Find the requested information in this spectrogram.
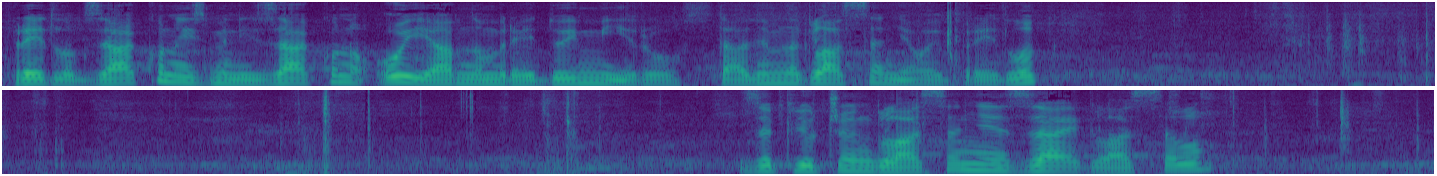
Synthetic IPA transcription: pɾe̞ːd̪lˠo̞ɡzaːko̞naizme̞nizaːko̞naʔojaːʋnomɾe̞ːd̪uimiːɾust̪aʋʎamnaɡlˠasaɲeoʋajpɾe̞ːd̪lˠoɡ | zakʎut͡ʃujemɡlˠasaɲezajeɡlasalˠo

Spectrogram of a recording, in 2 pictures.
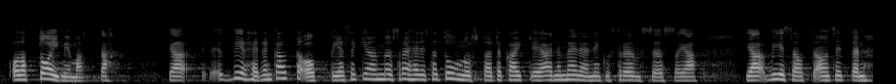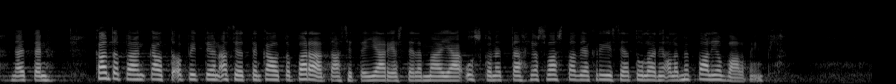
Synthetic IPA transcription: ʔolːɑt̪toimimɑt̪ːɑ | jɑʋirɦeideŋkɑut̪ːɑʔopːijɑsekinommyøsreɦelːist̪æt̪unːust̪ˑɑːˑet̪ːɑkɑikːieiɑinɑmenenniːŋkust̪rømsˑøːsːæjɑ | jɑʋiːsɑut̪ːɑ̰onsit̪ːennæˑit̪ːen | kɑnt̪ɑpæːŋkɑut̪ːɑopit̪ːujenɑsioˑit̪ːeŋkɑut̪ːɑpɑrɑnt̪ɑːssit̪ːejjærjest̪elmæːjjɑʔuskonet̪ːæjosʋɑst̪ɑːʋiɑkriːsejæt̪uleːniolemːepɑljoʋʋɑlmḭːmpi̥ɑ̥

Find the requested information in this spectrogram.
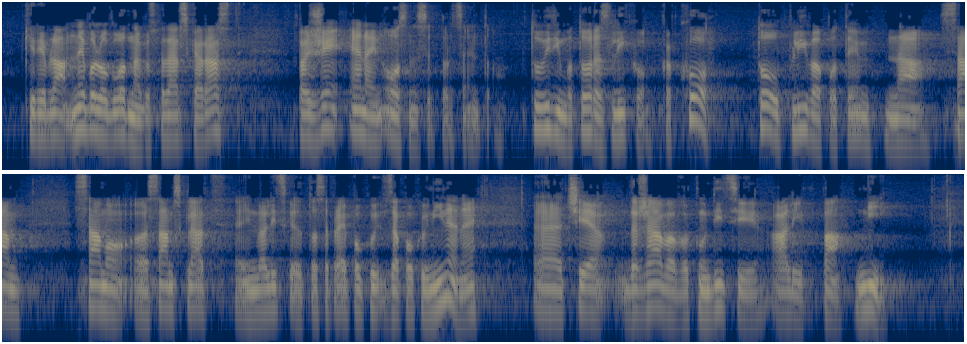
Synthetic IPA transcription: kjeːɾjɛbilanɛbolɔuɡoːd̪naɡɔspɔd̪aːɾskaɾaːst̪ | paʒeɛːnainoːsəm̩d̪ɛsɛt̪̚pɾɔt̪sɛ̰nt̪ɔw | t̪uːʋiːd̪imɔt̪oːɾazliːkʰɔkakʰo | t̪oːupliːʋapɔt̪ḛmnasaːm | saːmɔsaːmskla̰t̪ḭnʋalit̪skɛ̰t̪oːsɛpɾa̰ːʋipɔkɔzapɔkɔjniːnɛnɛ | t͡ʃɛjɛ̰d̪əɾʒaːʋaʋəkɔnd̪iːt̪siia̰lipani

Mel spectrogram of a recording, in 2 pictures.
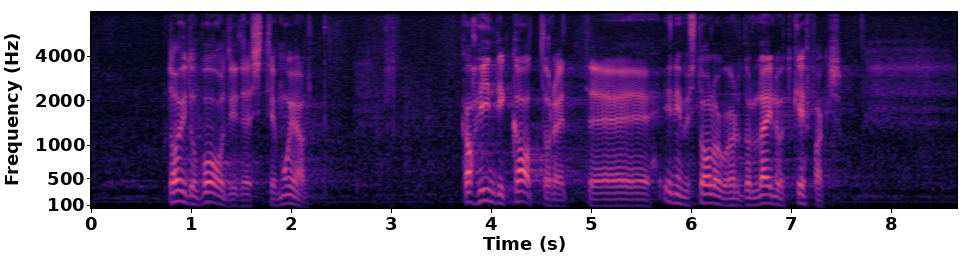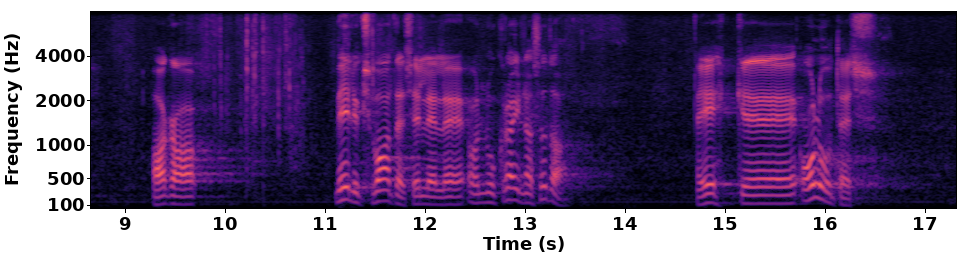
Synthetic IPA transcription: t̪o̞jd̪upo̞ːd̪̥id̪̥e̞st̪jɑmujɑ̰lt̪ˑ | kɑɦind̪ikːˑɑːt̪ːˑo̞ɾe̞t̪ː | inimest̪eo̞luko̞rd̪o̞nlæjnud̪̥ke̞fɑks | ɑɡ̥ɑ | ve̞ːlyksvɑːd̪̥e̞se̞lːe̞leʔo̞nːukrɑjnɑsɤd̪̥ɑ̰ | e̞hk | o̞lud̪̥e̞s

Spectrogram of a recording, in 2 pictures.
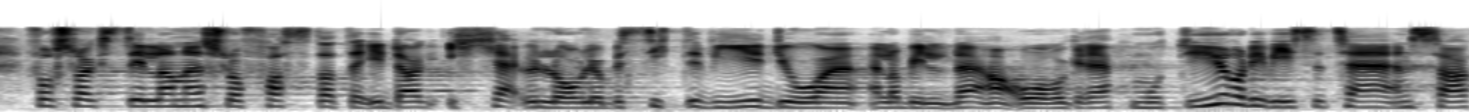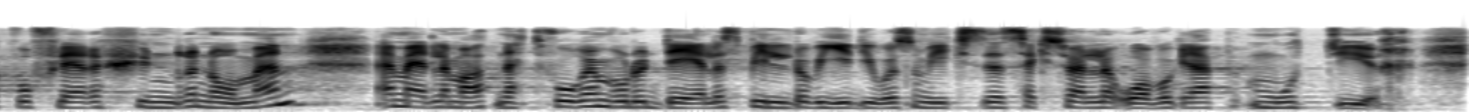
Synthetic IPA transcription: fɔʁslɑːɡst̪ɪlːəʁnəsloːfɑst̪ɑt̪̚d̪ɛɪd̪ɑːɡɪçːəæɾʔʉloːʋlɪɔbəsɪt̪ːəʋiːd̪ɛʊəɛlːəɾbɪld̪əɑʋoːʋəɡɾeːpmuːt̪̚d̪yːɾɔd̪ɪʋiːsət̪ʰɪɛnsɑːkʋʊɾfleːɾəhʉnd̪ʁənʊʁmənʔæ̰ʁmeːd̪lɛmɑʋɛt̪nɛt̪ːfuːɾʉmʋʊɾd̪ʉd̪eːləsbɪld̪əɔʋiːd̪ɛʊəsɔmʋiːksɛsɛksʉɛlːə̰ʔoːʋəɡɾeːpmuːt̪̚d̪yːʁ

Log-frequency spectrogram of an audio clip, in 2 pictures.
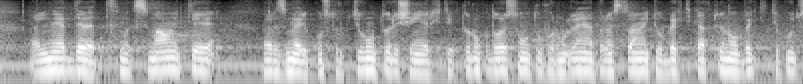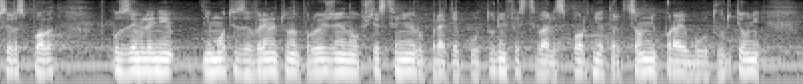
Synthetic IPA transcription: ɐ̰linɛjd̪ɛvɛt̪mɐksimalˠnit̪ɛ | ɾɐzmɛɾikonst̪ɾukt̪ivnot̪oɾɛʃɛniɛɐɾxit̪ɛk̚t̪uɾnoxʊd̪ɔʒɛst̪vɛnot̪oːfoɾmulʲɛnʲiɛnɐpɾɛmɛst̪vaɛmit̪ɛobɛkt̪i̥kakt̪oinɐobɛk̚t̪i̥t̪ɛkoit̪ʊ̥sɛɾɐspolˠaɡət̪ | fpozɛmlɛni | nimɔt̪izɐvɾɛmɛt̪onɐpɾovɛʒd̪ɐnɛnɐopʃt̪ɛst̪vɛnimɛɾopɾijat̪iəkʊlˠt̪uɾnifɛst̪ivalispɔɾt̪niɐt̪ɾɐkt̪siɔnːipoɾaviblˠɐɡot̪voɾit̪ɛlˠni

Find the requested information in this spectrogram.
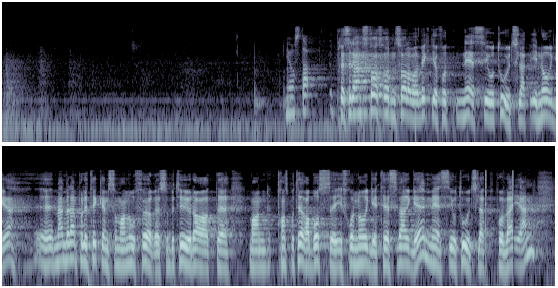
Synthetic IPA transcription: pʰʁɛsɪd̪ɛnt̪st̪ɑːt̪sʁoːd̪n̩sɑːd̪ɛʋɑːʁʋɪkt̪ɪɔfoːneːseːʊt̪ʰuːʉːt̪slɛpːɪnɔʁɡəmɛnmɛːd̪ɛnpʰʊlɪt̪ʰɪkːənsɔmhɑnːoːføːʁəsɔbət̪ʰyːʁjʊːd̪ɑɑt̪ | mɑnt̪ʰʁɑnspʊt̪ʰeːʁəbɔsəɪfʁoːnɔʁɡət̪ʰɪsʋæʁɡəmeːseːʊt̪ʰuːʉːt̪slɛpːpʰːoːʋæɪən

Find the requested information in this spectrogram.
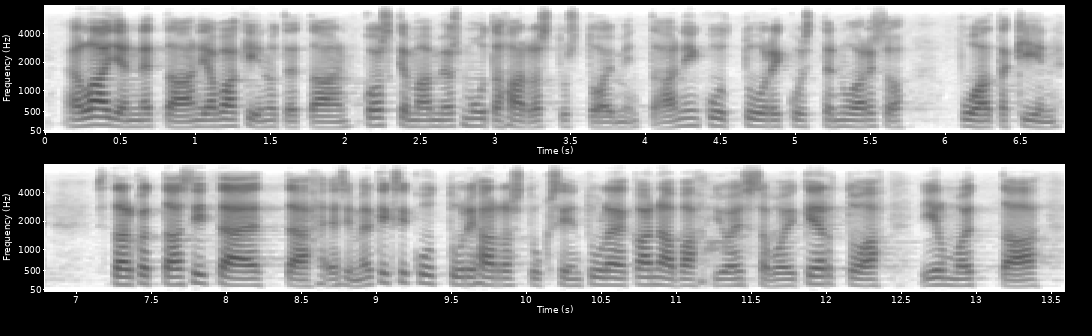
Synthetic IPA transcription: lɑːjenːet̪ɑːnjɑʋɑkinut̪et̪ɑːnkoskemɑmmyøsmuːt̪ɑhɑrːɑst̪ust̪oimint̪ɑ̰ːniːŋkult̪ːuːrikuisi̥t̪ːennuoɾiso | puɑlt̪ɑkin | se̥t̪ɑrkot̪ːɑːsit̪æet̪ːæesimerkiksikult̪ːuːrihɑrːɑst̪uksiːnt̪uleːkɑnɑʋɑjoisːɑʋoikert̪oɑ | ilmoit̪ːɑː

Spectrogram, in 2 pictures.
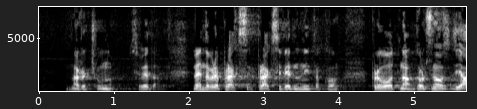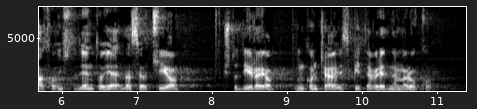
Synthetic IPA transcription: naɾat͡ʃuːnusɛʋeːd̪a̰ʋɛnd̪aɾɾɛpɾakspɾaksiʋeːd̪nɔnit̪akoːpɾʋot̪nad̪olʒnoːst̪̚d̪ijaːkowinʃt̪ud̪ɛnt̪ɔwjɛd̪asɛot͡ʃiːjɔ | ʃt̪ud̪iːɾajɔiŋkont͡ʃajɔispit̪ɛʋɾʲeːd̪nɛmɾoːkṵ

